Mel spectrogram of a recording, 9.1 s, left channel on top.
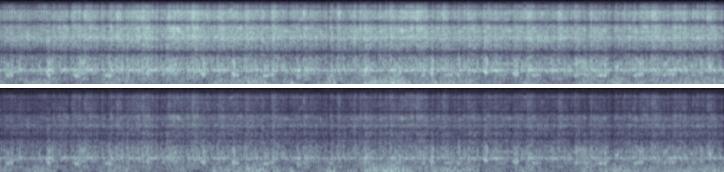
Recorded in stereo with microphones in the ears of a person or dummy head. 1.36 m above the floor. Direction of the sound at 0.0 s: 70° left (ahead or behind).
